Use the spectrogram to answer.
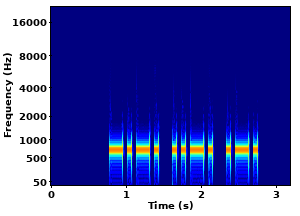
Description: Morse code, heard as a keyed tone, about 20 wpm, 700 Hz. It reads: CFR
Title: USA Call Sign Postfixes - 3 Letters 20wpm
